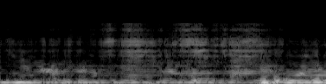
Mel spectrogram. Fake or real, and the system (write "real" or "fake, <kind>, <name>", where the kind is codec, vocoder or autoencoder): fake, vocoder, BigVGAN v2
